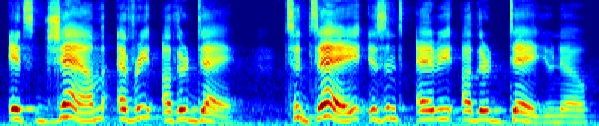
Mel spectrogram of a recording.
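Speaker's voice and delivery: loud, emphatic Queen; imperious Queen. Acted. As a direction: explain with royal authority.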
